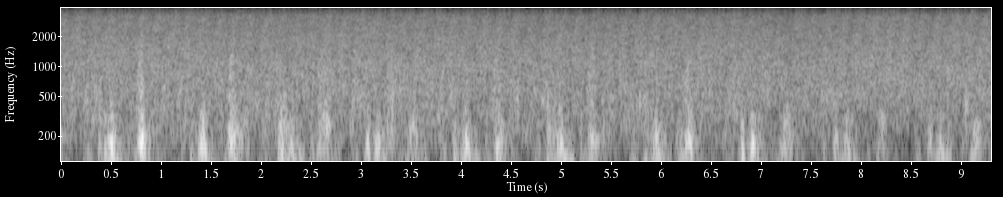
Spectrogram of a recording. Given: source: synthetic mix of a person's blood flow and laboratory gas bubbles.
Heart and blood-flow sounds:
Doppler ultrasound of blood flow; precordium
2.21-2.28 s: bubbles
3.26-3.42 s: bubbles
9.04-9.08 s: bubbles
From the record:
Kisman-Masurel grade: 121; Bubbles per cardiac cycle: 1 to 2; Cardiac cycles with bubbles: 10 to 50%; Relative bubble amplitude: barely perceptible (0.100 to 0.250); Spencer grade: 2 (many but less than half of the cardiac periods contain bubble signals, singularly or in groups); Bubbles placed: only in the low amplitude regions of the cardiac cycle

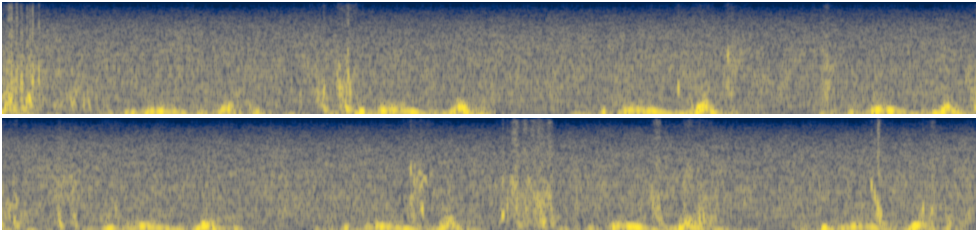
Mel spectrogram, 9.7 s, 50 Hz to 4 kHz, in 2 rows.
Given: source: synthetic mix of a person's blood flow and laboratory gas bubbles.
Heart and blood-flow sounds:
Doppler ultrasound of blood flow; precordium
0.00-0.49 s: bubbles
1.54-1.82 s: bubbles
3.36-3.57 s: bubbles
3.60-3.76 s: bubbles
4.08-4.19 s: bubbles
4.81-5.01 s: bubbles
5.11-5.29 s: bubbles
5.39-5.49 s: bubbles
6.88-7.04 s: bubbles
7.10-7.14 s: bubbles
7.34-7.66 s: bubbles
8.10-8.22 s: bubbles
8.24-8.46 s: bubbles
9.19-9.33 s: bubbles
9.45-9.75 s: bubbles
From the record:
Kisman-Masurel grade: 232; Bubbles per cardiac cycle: several, 3 to 8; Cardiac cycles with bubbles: 50 to 99%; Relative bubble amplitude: moderate (0.250 to 0.450); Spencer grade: 3 (all of the cardiac periods contain showers or single bubble signals, but not dominating or overriding the cardiac motion signals); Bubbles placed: anywhere in the cardiac cycle

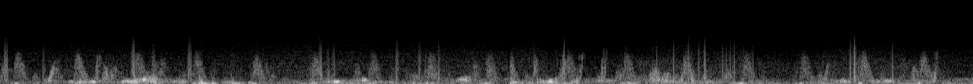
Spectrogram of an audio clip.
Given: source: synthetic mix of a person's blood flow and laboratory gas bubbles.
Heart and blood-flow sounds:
Doppler ultrasound of blood flow; subclavian vein
no bubbles
From the record:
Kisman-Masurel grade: 000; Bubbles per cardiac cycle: 0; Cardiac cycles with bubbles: 0%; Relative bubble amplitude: no bubbles discernible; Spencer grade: 0 (complete lack of bubble signals)

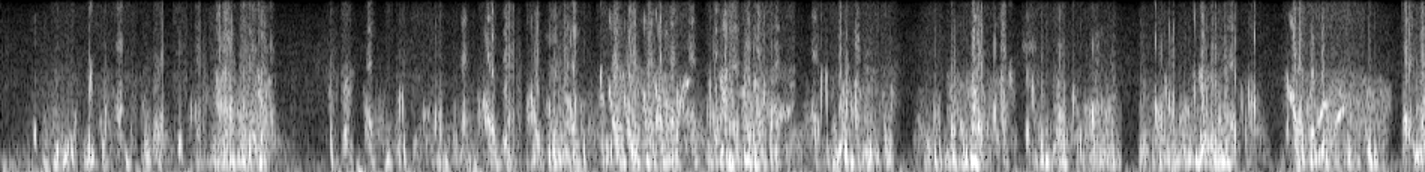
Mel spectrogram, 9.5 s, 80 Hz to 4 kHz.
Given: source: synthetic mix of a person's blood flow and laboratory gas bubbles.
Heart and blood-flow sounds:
Doppler ultrasound of blood flow; subclavian vein
0.19-1.08 s: bubbles
1.15-1.84 s: bubbles
2.17-2.37 s: bubbles
2.42-2.53 s: bubbles
2.56-3.46 s: bubbles
3.50-3.94 s: bubbles
3.97-5.35 s: bubbles
5.39-6.00 s: bubbles
6.12-7.48 s: bubbles
7.58-8.40 s: bubbles
8.54-9.28 s: bubbles
9.34-9.51 s: bubbles
From the record:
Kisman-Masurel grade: 444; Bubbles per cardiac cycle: continuous sound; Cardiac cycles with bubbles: 100%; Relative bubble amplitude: maximal (0.775 to 0.999); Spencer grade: 4 (maximum detectable bubble signal sounding continuously throughout systole and diastole of every cardiac period, and overriding the amplitude of the normal cardiac signals); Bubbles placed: anywhere in the cardiac cycle

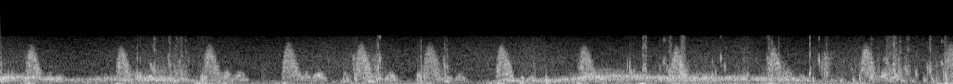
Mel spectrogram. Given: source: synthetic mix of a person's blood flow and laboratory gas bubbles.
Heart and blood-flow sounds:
Doppler ultrasound of blood flow; subclavian vein
0.00-0.18 s: bubbles
1.33-1.91 s: bubbles
1.97-2.13 s: bubbles
3.39-3.90 s: bubbles
4.15-4.28 s: bubbles
4.36-4.53 s: bubbles
6.25-6.38 s: bubbles
6.40-6.50 s: bubbles
6.57-6.91 s: bubbles
7.10-7.28 s: bubbles
7.33-7.51 s: bubbles
7.58-7.94 s: bubbles
8.06-8.65 s: bubbles
8.67-8.75 s: bubbles
8.82-9.54 s: bubbles
From the record:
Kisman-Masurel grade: 332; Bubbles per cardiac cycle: rolling drumbeat, 9 or more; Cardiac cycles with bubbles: 50 to 99%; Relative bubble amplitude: moderate (0.250 to 0.450); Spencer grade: 3 (all of the cardiac periods contain showers or single bubble signals, but not dominating or overriding the cardiac motion signals); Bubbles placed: anywhere in the cardiac cycle

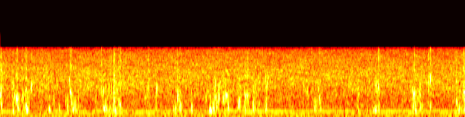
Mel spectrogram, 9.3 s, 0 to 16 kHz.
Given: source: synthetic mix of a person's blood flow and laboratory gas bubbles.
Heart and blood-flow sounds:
Doppler ultrasound of blood flow; subclavian vein
0.00-0.05 s: bubbles
0.19-0.68 s: bubbles
0.97-1.12 s: bubbles
1.15-1.23 s: bubbles
1.29-1.60 s: bubbles
1.88-1.96 s: bubbles
1.98-2.47 s: bubbles
2.89-3.04 s: bubbles
3.09-3.19 s: bubbles
3.44-3.68 s: bubbles
3.79-3.88 s: bubbles
4.10-4.66 s: bubbles
4.72-5.22 s: bubbles
5.28-5.39 s: bubbles
6.04-6.19 s: bubbles
6.26-6.46 s: bubbles
7.13-7.20 s: bubbles
7.46-7.63 s: bubbles
8.19-8.48 s: bubbles
8.54-8.68 s: bubbles
9.10-9.30 s: bubbles
From the record:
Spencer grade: 3 (all of the cardiac periods contain showers or single bubble signals, but not dominating or overriding the cardiac motion signals); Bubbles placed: anywhere in the cardiac cycle

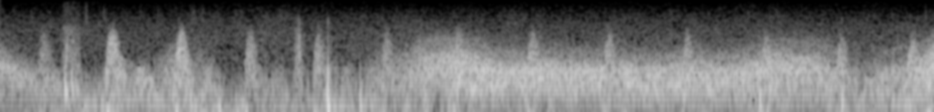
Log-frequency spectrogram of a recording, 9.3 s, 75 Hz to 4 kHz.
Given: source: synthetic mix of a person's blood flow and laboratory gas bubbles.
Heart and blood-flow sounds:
Doppler ultrasound of blood flow; subclavian vein
0.62-0.80 s: bubbles
From the record:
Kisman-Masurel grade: 111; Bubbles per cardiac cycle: 1 to 2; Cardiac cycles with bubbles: 1 to 10%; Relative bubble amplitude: barely perceptible (0.100 to 0.250); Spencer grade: 1 (occasional bubble signal discernible with the cardiac motion signal, with majority of cardiac periods free of bubbles); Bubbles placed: anywhere in the cardiac cycle

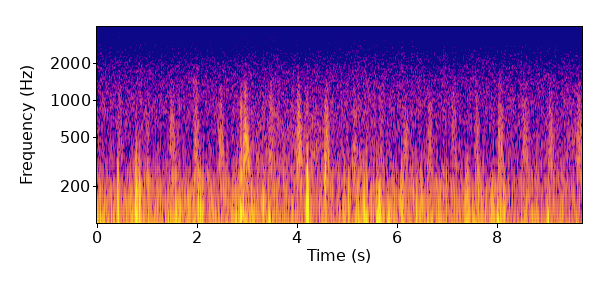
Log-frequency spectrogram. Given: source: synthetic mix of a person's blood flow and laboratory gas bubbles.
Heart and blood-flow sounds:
Doppler ultrasound of blood flow; subclavian vein
no bubbles
From the record:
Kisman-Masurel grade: 000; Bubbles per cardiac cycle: 0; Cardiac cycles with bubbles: 0%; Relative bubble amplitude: no bubbles discernible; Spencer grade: 0 (complete lack of bubble signals)

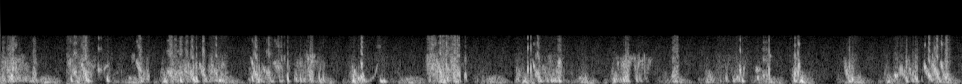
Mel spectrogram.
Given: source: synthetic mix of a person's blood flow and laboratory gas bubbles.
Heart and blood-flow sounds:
Doppler ultrasound of blood flow; precordium
0.00-0.40 s: bubbles
0.67-1.13 s: bubbles
1.31-1.49 s: bubbles
1.65-2.29 s: bubbles
2.48-3.28 s: bubbles
3.48-3.90 s: bubbles
4.26-4.70 s: bubbles
5.15-5.65 s: bubbles
5.80-5.89 s: bubbles
6.12-6.54 s: bubbles
6.62-6.82 s: bubbles
7.16-7.48 s: bubbles
7.54-7.74 s: bubbles
7.89-8.04 s: bubbles
8.43-8.62 s: bubbles
8.93-9.55 s: bubbles
From the record:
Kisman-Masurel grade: 243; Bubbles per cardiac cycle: several, 3 to 8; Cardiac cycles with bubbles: 100%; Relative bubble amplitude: loud (0.450 to 0.775); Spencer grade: 3 (all of the cardiac periods contain showers or single bubble signals, but not dominating or overriding the cardiac motion signals); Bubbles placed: anywhere in the cardiac cycle

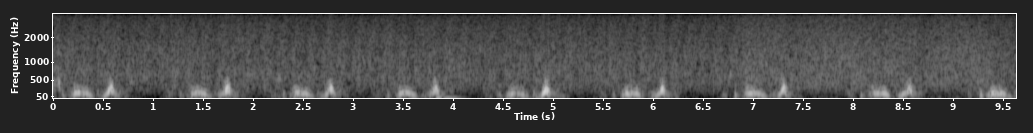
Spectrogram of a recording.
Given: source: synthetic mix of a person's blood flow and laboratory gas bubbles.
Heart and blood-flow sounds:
Doppler ultrasound of blood flow; precordium
0.00-0.10 s: bubbles
From the record:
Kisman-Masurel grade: 212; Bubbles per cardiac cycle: several, 3 to 8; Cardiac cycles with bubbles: 1 to 10%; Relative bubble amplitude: moderate (0.250 to 0.450); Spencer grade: 1 (occasional bubble signal discernible with the cardiac motion signal, with majority of cardiac periods free of bubbles); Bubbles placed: anywhere in the cardiac cycle

